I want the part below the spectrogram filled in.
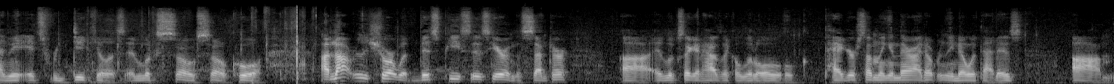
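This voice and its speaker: This man's voice sits fairly low, and he speaks at a fairly quick pace. Noticeable background noise runs behind him. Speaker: model car reviewer. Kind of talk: casual talk to camera. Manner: casual, hesitant with fillers.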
